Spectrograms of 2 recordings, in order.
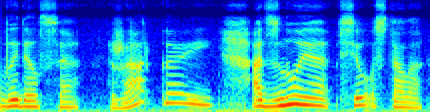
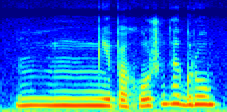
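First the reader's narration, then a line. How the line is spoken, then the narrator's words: Uncertain reply. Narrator (Russian): неуверенно ответил Коля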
